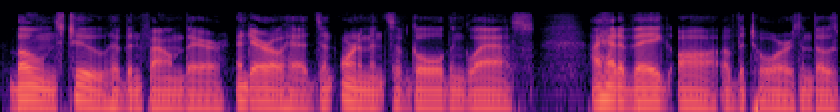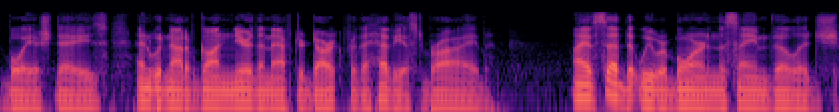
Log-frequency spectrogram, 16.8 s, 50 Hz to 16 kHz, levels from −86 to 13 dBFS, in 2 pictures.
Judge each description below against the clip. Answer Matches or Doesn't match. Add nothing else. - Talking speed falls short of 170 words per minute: Doesn't match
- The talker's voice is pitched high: Doesn't match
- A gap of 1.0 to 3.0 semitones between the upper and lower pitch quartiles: Doesn't match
